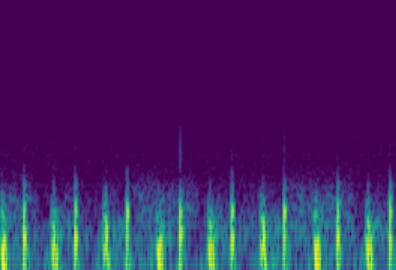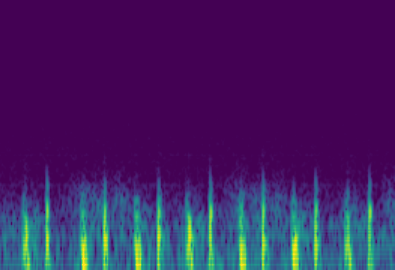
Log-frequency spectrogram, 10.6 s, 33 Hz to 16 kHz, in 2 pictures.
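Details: Normal heart sounds from a female: steady, even, regular low thumping heartbeat at about 86 beats a minute.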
